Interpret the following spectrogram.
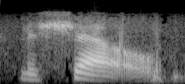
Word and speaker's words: Michelle: Versus you could try names with the opposite pattern, like Michelle or Janine, where the stress is on the second syllable.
